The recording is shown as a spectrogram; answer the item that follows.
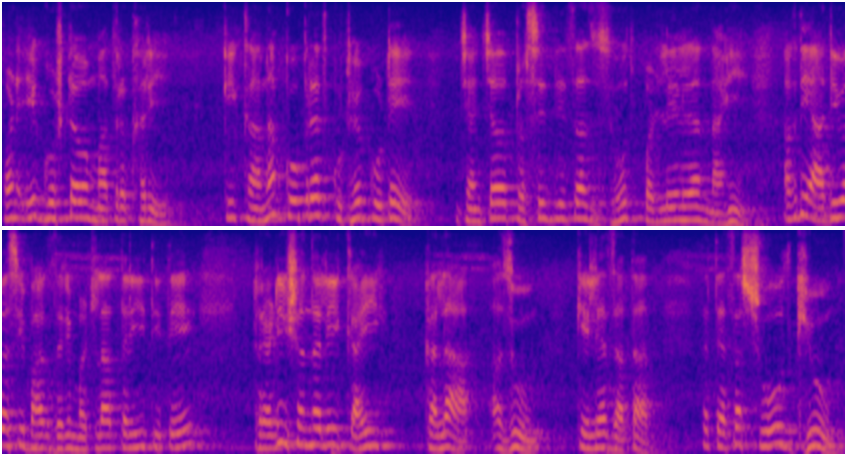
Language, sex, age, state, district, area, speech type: Marathi, male, 60+, Maharashtra, Pune, urban, spontaneous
